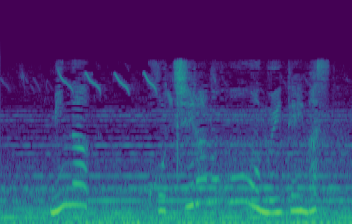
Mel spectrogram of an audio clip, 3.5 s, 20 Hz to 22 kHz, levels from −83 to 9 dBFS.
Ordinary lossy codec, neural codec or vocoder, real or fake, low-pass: none; none; real; 7.2 kHz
